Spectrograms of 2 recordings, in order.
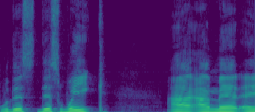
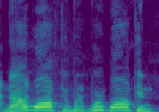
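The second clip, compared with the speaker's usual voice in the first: excited; 12 semitones higher, 5 dB louder than usual. Real, not acted. Excited retelling of walking.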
